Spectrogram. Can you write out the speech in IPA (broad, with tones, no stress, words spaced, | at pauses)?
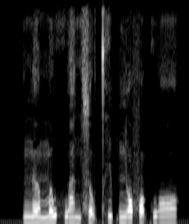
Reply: nəː˧˩ mə˧whwa̤˨˩nso̰˧˨w t̪ʰi˨˩p̚ɲɔ˧fɔ̰˧˨ kwɔ̤˨˩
